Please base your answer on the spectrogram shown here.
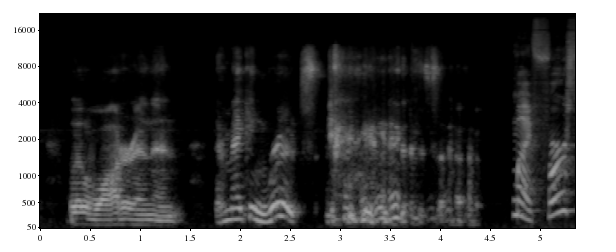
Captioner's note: all Laugh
